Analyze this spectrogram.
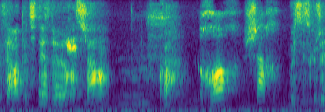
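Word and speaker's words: Rorschach: un petit test de RO R char oui c'est ce que j'ai dit non vous avez dit rose char je veux pas le savoir mais on dit ROR char c'est un peu compliqué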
